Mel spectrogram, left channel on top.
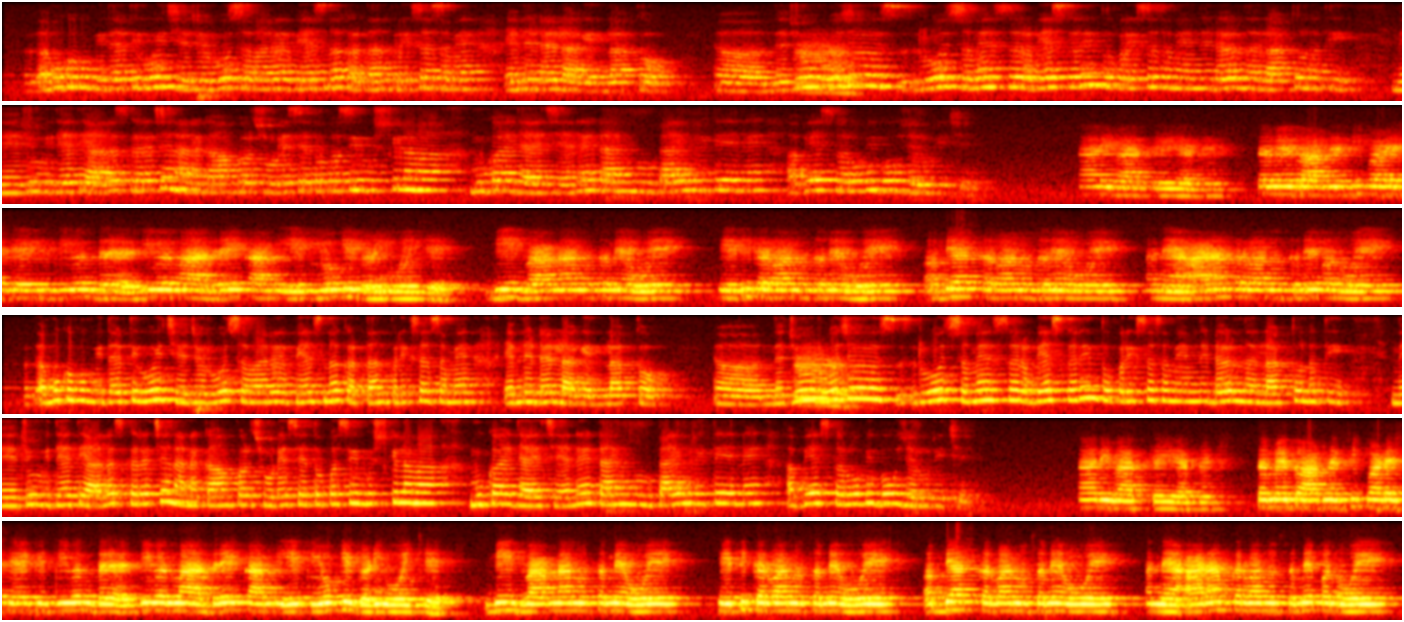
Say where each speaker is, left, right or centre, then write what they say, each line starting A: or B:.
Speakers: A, on the right; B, on the right.
A: અમુક અમુક વિદ્યાર્થી હોય છે જો રોજ સવારે અભ્યાસ ના કરતા ત પરીક્ષા સમય એમને ડર લાગે લાગતો અ અને જો
B: હા
A: રોજ રોજ સમય સર અભ્યાસ કરીેને તો પરીક્ષા સમયે એમને ડર લાગતો નથી ને જો વિદ્યાર્થી આલસ કરે છે ને અને કામ પર છોડે છે તો પછી મુશ્કેલમાં મુકાઈ જાય છે અને ટમ ટાઈમ રીતે એને અભ્યાસ કરવો બી બહુ જરૂરી છે
B: સારી વાત કહી આપે તમે તો આપને શીખવાડે છે કે જીવન જીવનમાં દરેક કામની એક યોગ્ય ઘડી હોય છે બીજ વાવના નો સમય હોય ખેતી કરવાનો સમય હોય અભ્યાસ કરવાનો સમય હોય અને આરામ કરવાનો સમય પણ હોય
